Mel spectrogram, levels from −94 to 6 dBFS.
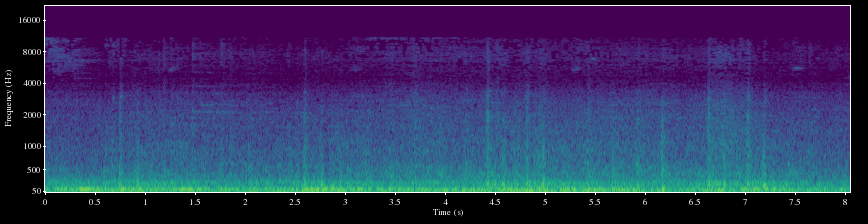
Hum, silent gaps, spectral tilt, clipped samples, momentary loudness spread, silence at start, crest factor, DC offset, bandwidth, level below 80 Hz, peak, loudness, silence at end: none; none; -10 dB/octave; under 0.1%; 6 LU; 0 s; 14 dB; under 0.1%; 3.5 kHz; -28 dBFS; -10 dBFS; -27 LUFS; 0 s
